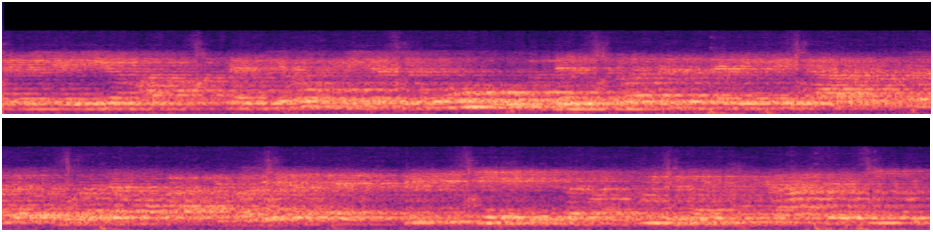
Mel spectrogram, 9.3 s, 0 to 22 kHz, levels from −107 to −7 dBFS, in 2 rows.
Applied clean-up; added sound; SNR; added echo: neural separator model SepFormer DNS4.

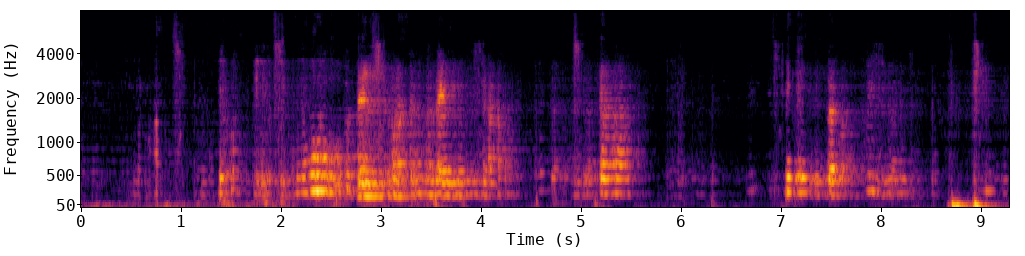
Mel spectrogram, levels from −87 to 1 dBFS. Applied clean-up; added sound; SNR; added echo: neural mask model DeepFilterNet 3.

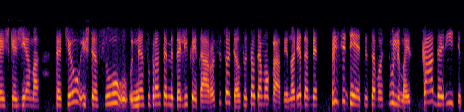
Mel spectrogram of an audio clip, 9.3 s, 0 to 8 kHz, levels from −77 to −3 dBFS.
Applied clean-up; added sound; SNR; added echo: none; none; none; none.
